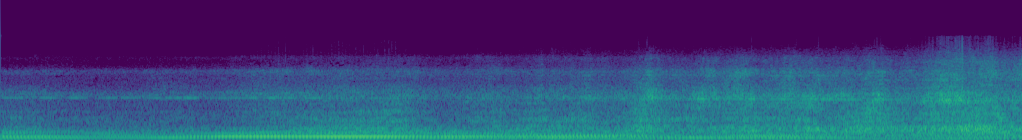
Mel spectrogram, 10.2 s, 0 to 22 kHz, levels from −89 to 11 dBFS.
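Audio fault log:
No faults logged; the everyday sound has passed through call microphone processing, which removes the lowest bass and leaves nothing above 8 kHz, all within normal behaviour.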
